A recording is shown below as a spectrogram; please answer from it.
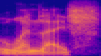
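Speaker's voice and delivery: put-on French accent on English. Quoting a saying from a fourteen-year-old relative: french accent. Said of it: "with a French accent".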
